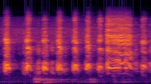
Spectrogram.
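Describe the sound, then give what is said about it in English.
Chicken clucking played from a phone's voice assistant: a rapid series of sharp, nasal clucks, then a longer cackling squawk and one final cluck, with no talking. “What does a chicken sound like? A chicken sounds like this.”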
